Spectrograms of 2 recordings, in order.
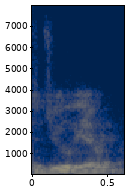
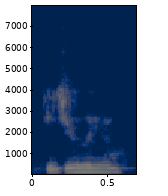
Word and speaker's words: DiGiulio: Special Agent DeJulio, correct. DiGiulio.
